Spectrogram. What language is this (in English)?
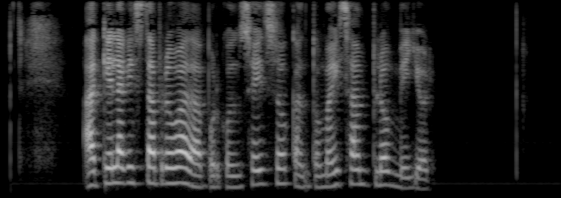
Galician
